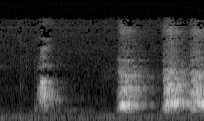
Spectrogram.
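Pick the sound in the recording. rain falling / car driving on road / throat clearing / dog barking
dog barking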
